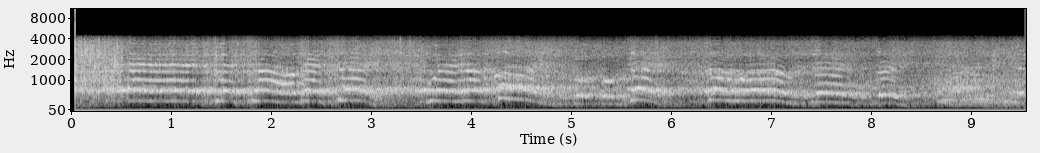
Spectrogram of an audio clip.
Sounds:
Male singing, Choir

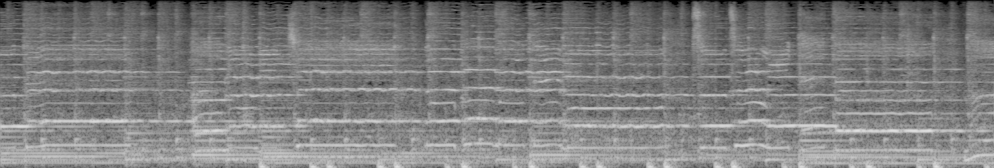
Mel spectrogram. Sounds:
fiddle, Musical instrument, Music

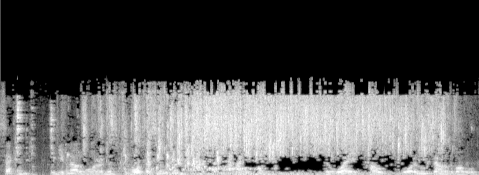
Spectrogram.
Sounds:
Speech, inside a small room

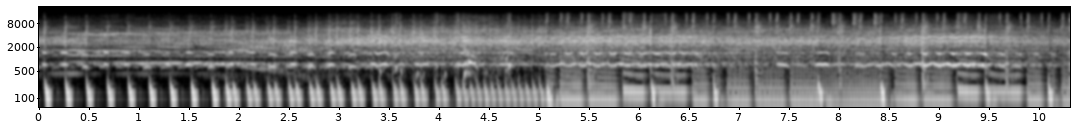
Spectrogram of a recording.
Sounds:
Disco, Music

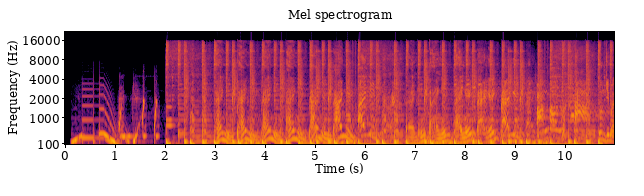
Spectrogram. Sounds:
Music

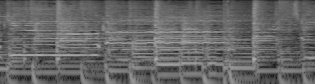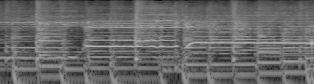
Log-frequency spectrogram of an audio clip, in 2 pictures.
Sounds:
Music, Psychedelic rock

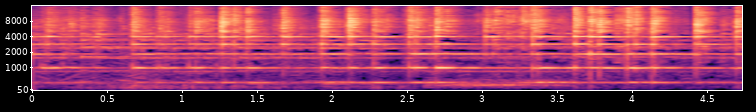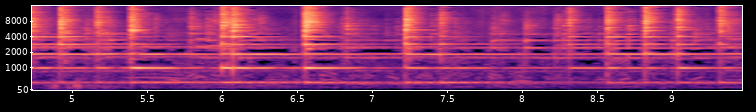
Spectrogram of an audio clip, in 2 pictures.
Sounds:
bovinae cowbell

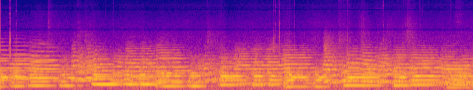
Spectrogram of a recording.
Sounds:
playing french horn

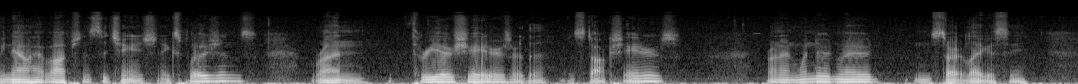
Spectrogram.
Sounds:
Speech

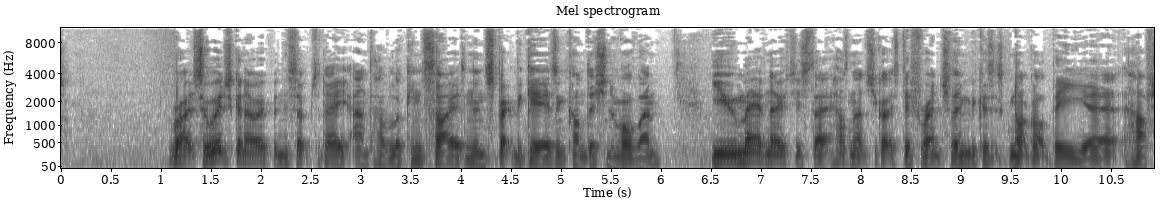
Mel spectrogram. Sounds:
Speech

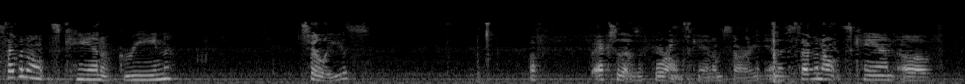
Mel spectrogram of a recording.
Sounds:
Speech

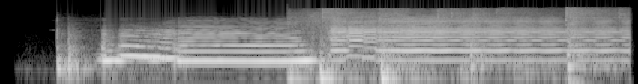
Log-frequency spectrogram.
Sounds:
Music

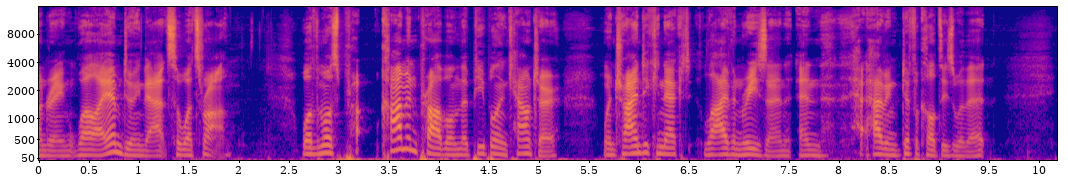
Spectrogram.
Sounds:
Speech

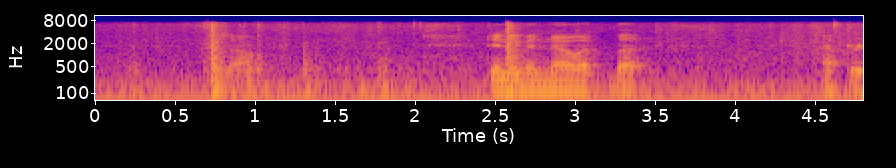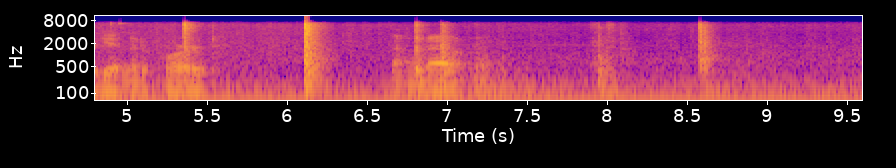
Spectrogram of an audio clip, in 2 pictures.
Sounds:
Speech, inside a small room

